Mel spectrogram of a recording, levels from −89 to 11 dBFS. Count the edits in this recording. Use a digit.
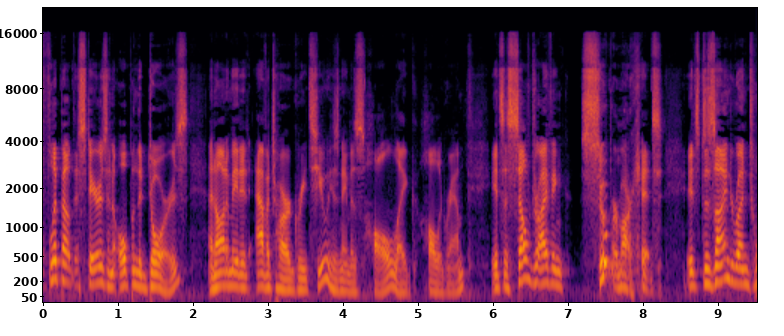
1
